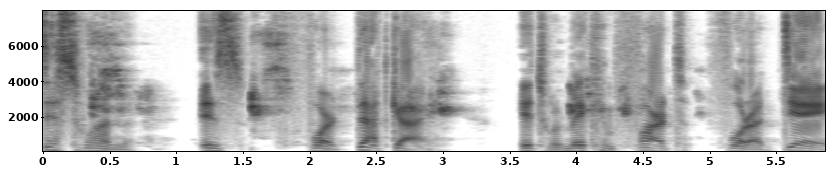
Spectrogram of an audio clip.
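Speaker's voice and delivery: voiced stage whisper. A character hands beef jerky to Ghostslinger and speaks into his ear, whispered. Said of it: "he whispers in Ghostslinger's ear".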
